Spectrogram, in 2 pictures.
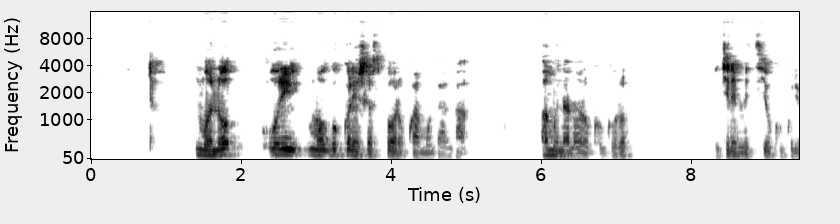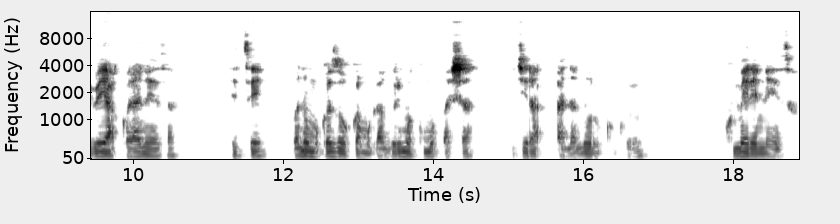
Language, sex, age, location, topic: Kinyarwanda, male, 18-24, Huye, health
